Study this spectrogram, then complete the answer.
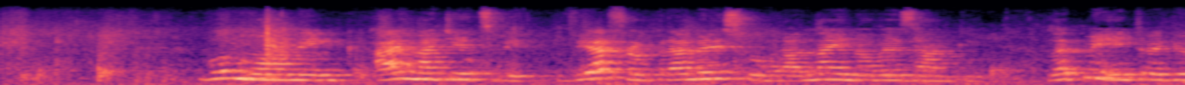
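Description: A group of children sings together in a room.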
